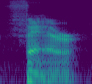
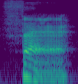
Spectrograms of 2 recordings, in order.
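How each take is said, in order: First: The word ends with an audible R sound. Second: The word ends without an R sound. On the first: The speaker calls it wrong. "not fair" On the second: The speaker calls it right. "we don't pronounce R when the R is before a vowel at the end of a word. We say fair"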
